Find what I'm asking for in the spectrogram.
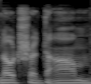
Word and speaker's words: Notre Dame: Now, is it Notre Dame over there, or is it Notre Dame? – Notre Dame. – Notre Dame. – Notre Dame. – French pronunciation.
